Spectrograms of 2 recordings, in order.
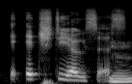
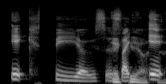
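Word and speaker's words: ichthyosis: So when I was younger, I always called it ichiosis like because you know like you pronounce all the the letters. And I think it was like a couple of years ago I found out that the other way to say is is ick theosis like ick theosis.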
